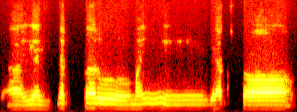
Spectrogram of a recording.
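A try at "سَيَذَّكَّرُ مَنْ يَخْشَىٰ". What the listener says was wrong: আপনার এই রুটা টান হয়ে যাচ্ছে, সায়াযাক্কারু মান ইয়াখশা। জি, এই জায়গায় গুণনা কেন হবে বলুন তো ভাই? নুন সাকিনের পরে ইয়া এসছে, কি কায়দা?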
